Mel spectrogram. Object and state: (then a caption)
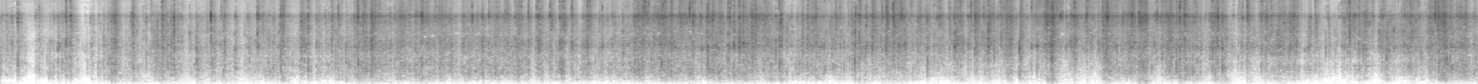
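Foil chips packet crinkling. A sealed, full, green metallized plastic chips bag is tapped with fingertips and squeezed between both hands. It produces dense, continuous crinkling and crackling that is bright and high with almost no low end. The sound starts a little quieter, then holds a steady, busy rustle throughout.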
